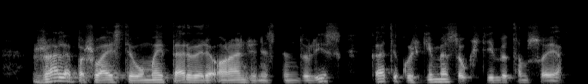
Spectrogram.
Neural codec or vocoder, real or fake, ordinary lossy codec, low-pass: none; real; Opus, 16 kbps; 7.2 kHz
